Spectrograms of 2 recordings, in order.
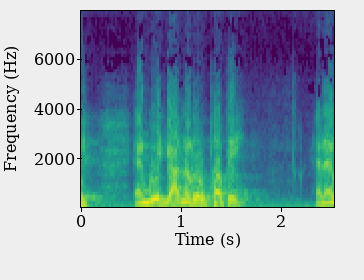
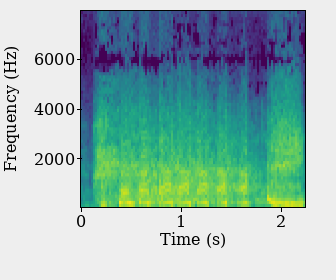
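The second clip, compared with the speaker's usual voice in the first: hearty laugh at his own joke; real laughter; 5 semitones higher than usual. Real, not acted. Preacher laughs after imitating his wife, real laughter. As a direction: laugh out freely after the bit.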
